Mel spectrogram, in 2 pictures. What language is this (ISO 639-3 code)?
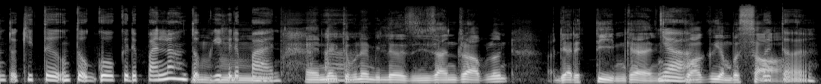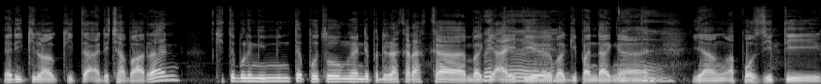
msa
